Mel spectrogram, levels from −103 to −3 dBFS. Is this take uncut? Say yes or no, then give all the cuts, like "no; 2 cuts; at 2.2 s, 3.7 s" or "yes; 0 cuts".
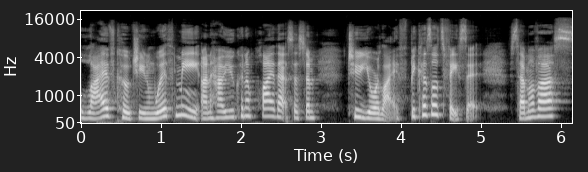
yes; 0 cuts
